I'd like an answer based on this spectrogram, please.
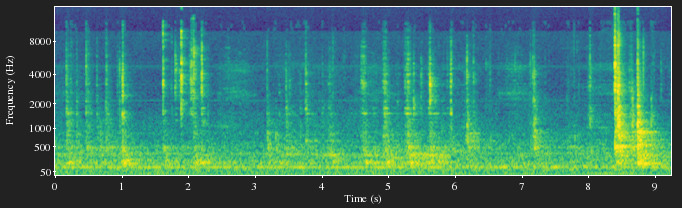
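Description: Faint, scattered metallic clicks and ticks of a nut driver turning screws through a sheet-metal air filter base into the carburetor, with a louder cluster of clicks near the end.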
